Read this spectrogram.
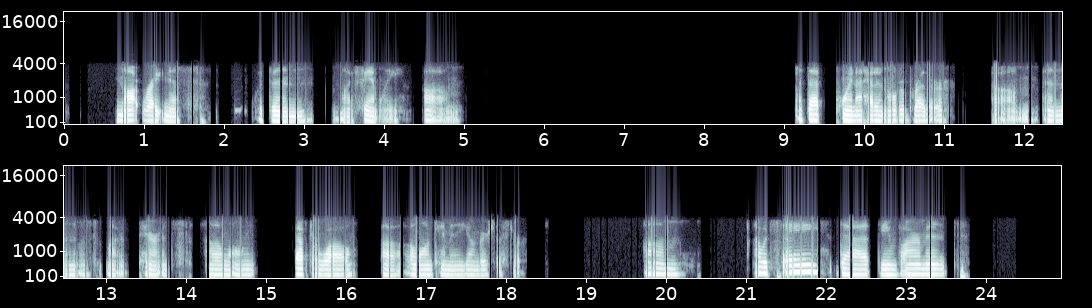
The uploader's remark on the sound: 100 Pounders Phone Meeting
